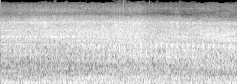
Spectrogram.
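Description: Motorcycle engine idling: a loud, steady low rumble with a fine, even pulse.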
